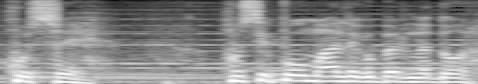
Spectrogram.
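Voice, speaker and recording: A humble Filipino eldest brother played by a male radio actor, his voice a little high for a man. He is earnest, dutiful and respectful, speaking over a clear musical score. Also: normal speed, music in the background, natural voice. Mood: pleading. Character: responsible eldest brother, humble earnest pleading adult son. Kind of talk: Filipino radio drama acting.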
